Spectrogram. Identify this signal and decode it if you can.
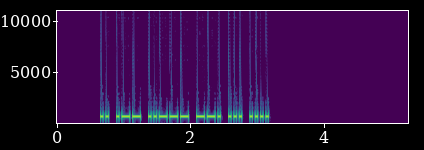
Morse code, heard as a keyed tone, about 30 wpm, 700 Hz. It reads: IW2GSH
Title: DXCC-100 Call Signs - 6 Characters - Repeated 3x - 30wpm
